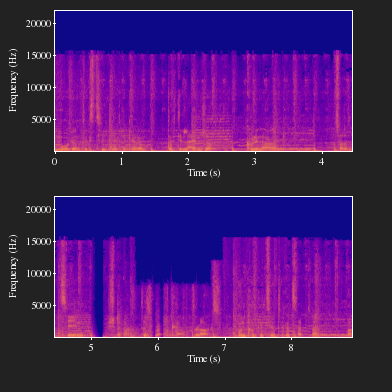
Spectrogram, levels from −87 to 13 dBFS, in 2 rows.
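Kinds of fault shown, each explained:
Call audio freeze: At 4.99 s the sound stretches into a fading fill, with a short silence, for about 0.2 s, then carries on; likely delayed packets draining the jitter buffer.
Burst of packet loss: At 5.40, 5.89 and 6.01 s, roughly 60 ms drops out each time, covered by a brief fading fill before the audio jumps ahead.
Call bitrate drop: From 5.44 s the encoder falls from 64 to 10 kbps, the top end narrowing from 20 kHz to 8 kHz, so everything turns muffled and rough.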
